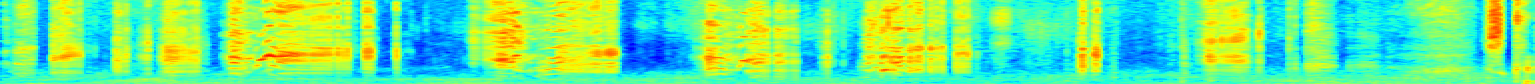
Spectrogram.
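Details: Longboard rocked by hand gives repeated loud, scratchy high squeaks from the trucks (suspension), which can speed wear of the rubber bushings.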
